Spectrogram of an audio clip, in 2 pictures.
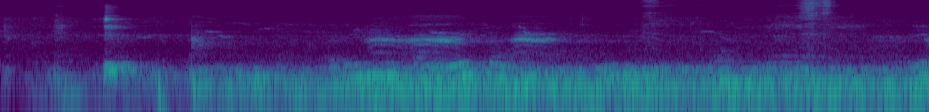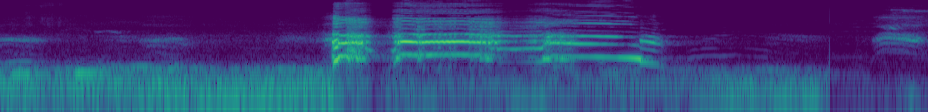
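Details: Several seconds of low, murmuring clucks and soft chatter come first. Then a rooster lets out one loud cock-a-doodle-doo with a stretched, falling last note, and the quiet low murmur continues after.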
